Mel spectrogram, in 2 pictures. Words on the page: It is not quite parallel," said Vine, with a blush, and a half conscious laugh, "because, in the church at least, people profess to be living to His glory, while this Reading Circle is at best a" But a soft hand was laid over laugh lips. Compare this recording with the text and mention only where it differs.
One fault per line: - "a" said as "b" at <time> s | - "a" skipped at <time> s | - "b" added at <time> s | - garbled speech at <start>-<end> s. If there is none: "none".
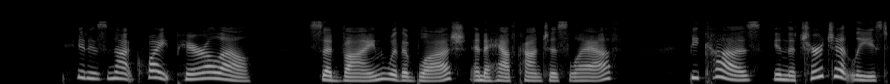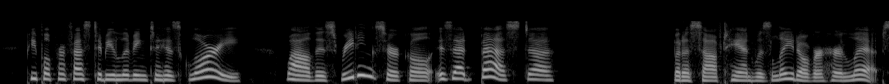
- "laugh" said as "her" at 17.2 s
